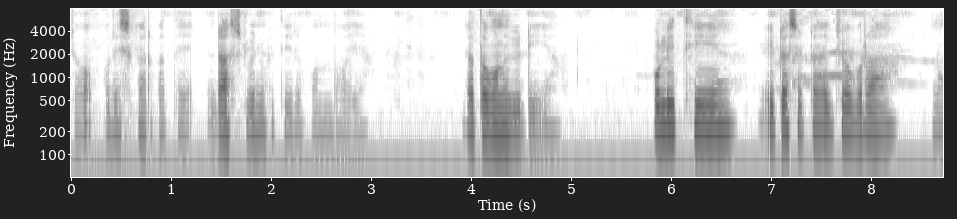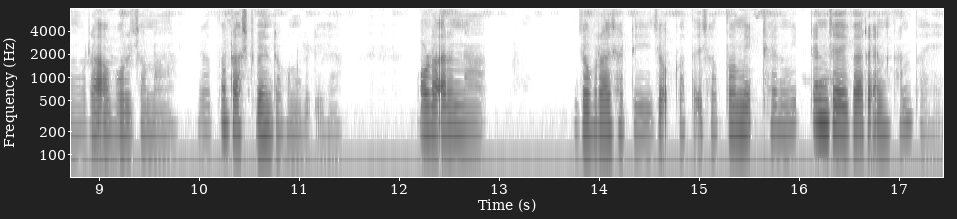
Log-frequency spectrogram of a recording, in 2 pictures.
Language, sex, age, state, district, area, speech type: Santali, female, 30-45, West Bengal, Bankura, rural, spontaneous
